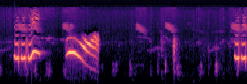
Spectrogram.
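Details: Singing white-browed scimitar babbler: a mellow wavering note rising at its end, then a long downward-swooping doubled whistle, a pause with faint clicks, and the wavering note starting again.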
